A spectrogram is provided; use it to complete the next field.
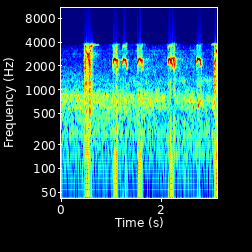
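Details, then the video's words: Peregrine falcon, Włocławek, Poland, 28 February 2022: the male calls to bring the female to the nest without success. Quick squeaky, slightly whistled chips, several in close pairs, over steady low noise. "Zazamka nie przyjmuje zaproszenia"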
